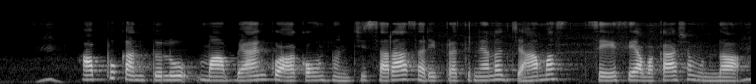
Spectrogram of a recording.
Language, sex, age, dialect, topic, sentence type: Telugu, male, 56-60, Southern, banking, question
